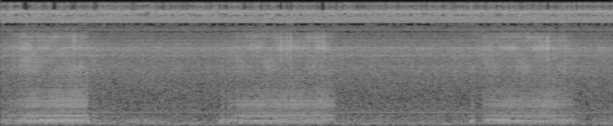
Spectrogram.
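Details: A senior male cat sleeping: soft, rhythmic rattling snores on each breath, about three breaths in eight seconds, over a quiet background hum; snoring.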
